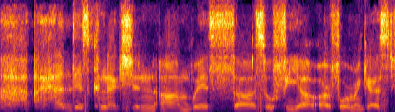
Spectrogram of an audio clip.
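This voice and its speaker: In a Canadian accent, a man talks at a moderate pace with very wide pitch swings over noticeable background noise. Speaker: radio DJ. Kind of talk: casual chat.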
